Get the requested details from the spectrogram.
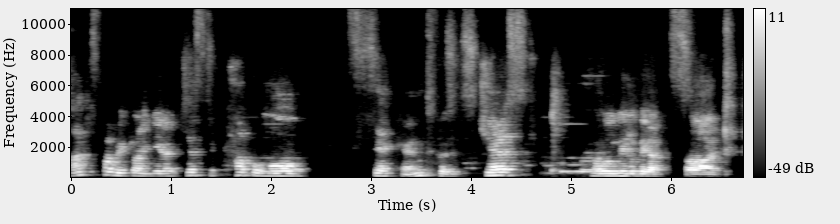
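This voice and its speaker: This man's voice sits on the high side, with a steady tone and normal speed, and faint music can be heard behind him. He's hosting a casual live cooking demonstration at home, camp and chatty with cheeky comments, recorded on a self-set camera in an echoing kitchen.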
